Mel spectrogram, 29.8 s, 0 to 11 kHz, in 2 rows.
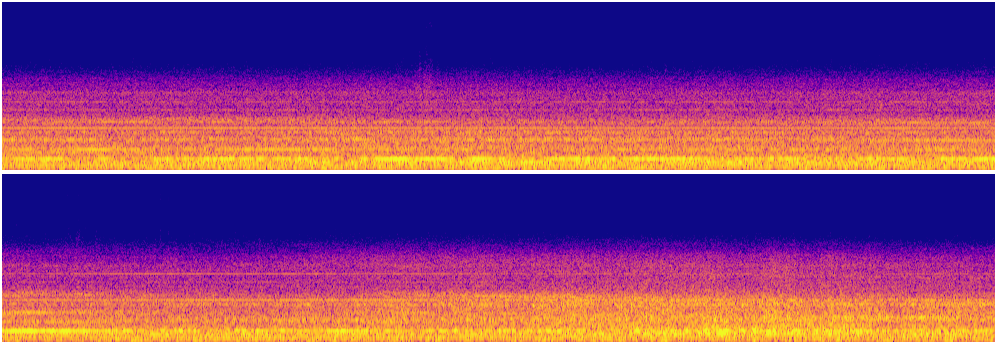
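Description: Running noise of an E1 series double-deck Shinkansen heard from inside the car as it travels through a tunnel: a steady loud rumble with a constant low hum and some higher steady tones.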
